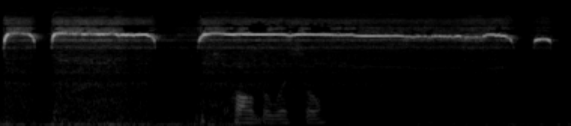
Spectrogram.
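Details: Mamod steam wagon, fire lit: shrill, steady high whistle in long blasts with brief gaps and hiss, showing the little boiler has reached working pressure. Owner suspects a cylinder fault because the engine won't run backwards.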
